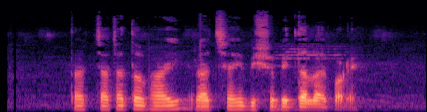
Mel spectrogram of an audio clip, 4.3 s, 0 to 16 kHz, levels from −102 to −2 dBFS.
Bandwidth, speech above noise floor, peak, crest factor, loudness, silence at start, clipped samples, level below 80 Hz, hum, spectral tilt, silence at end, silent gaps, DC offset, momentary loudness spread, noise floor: 9.8 kHz; 38 dB; -8 dBFS; 20 dB; -28 LUFS; 0.75 s; under 0.1%; -72 dBFS; none; -6.5 dB/octave; 0.7 s; none; under 0.1%; 10 LU; -65 dBFS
